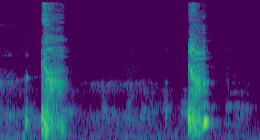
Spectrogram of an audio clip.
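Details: Two short, dry cough bursts in a quiet room from a sick primary-school child who says they recently had a blood transfusion.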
